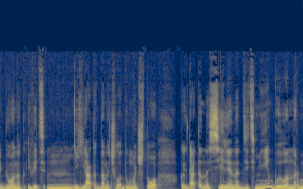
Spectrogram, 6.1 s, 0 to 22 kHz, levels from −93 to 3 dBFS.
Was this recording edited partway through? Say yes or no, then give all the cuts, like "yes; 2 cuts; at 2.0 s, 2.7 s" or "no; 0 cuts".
no; 0 cuts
